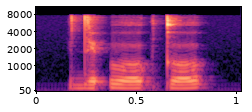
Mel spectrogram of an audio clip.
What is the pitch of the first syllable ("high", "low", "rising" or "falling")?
rising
